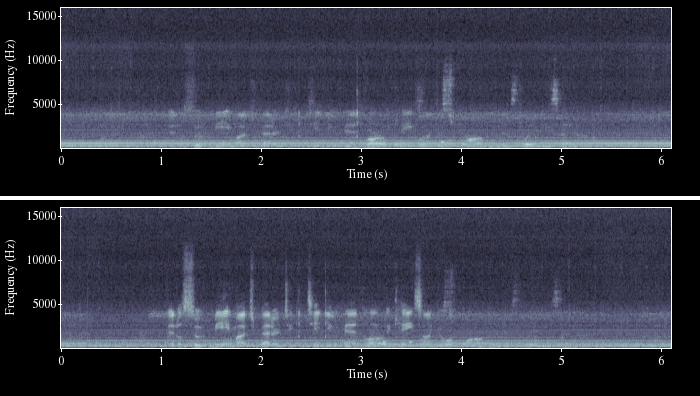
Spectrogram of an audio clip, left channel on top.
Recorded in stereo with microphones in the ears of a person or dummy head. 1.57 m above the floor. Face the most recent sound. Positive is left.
turn(degrees=80)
